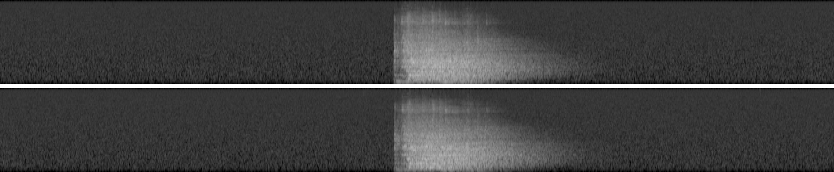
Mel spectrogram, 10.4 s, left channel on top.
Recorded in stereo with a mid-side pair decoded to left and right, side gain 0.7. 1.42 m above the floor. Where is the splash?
65° left, 5 m.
